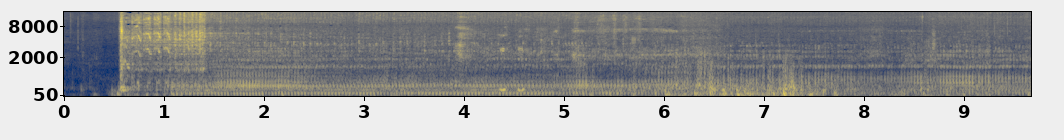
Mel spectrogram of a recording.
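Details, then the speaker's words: Peugeot Kisbee injection scooter that did nothing on ignition, after replacing a blown fuse: quick crank, catches at once into a steady buzzing idle with no misses or knocks; normal start and idle. "t hop et là attention attention attention attention magie magie lecoester y marche"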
